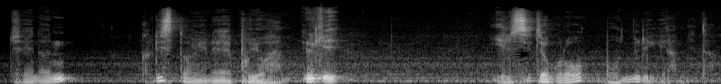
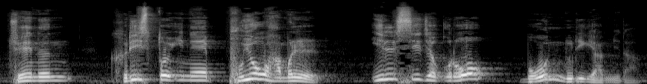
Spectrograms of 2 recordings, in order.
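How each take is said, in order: First: It is said in a soft voice. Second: It is said in a loud voice.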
